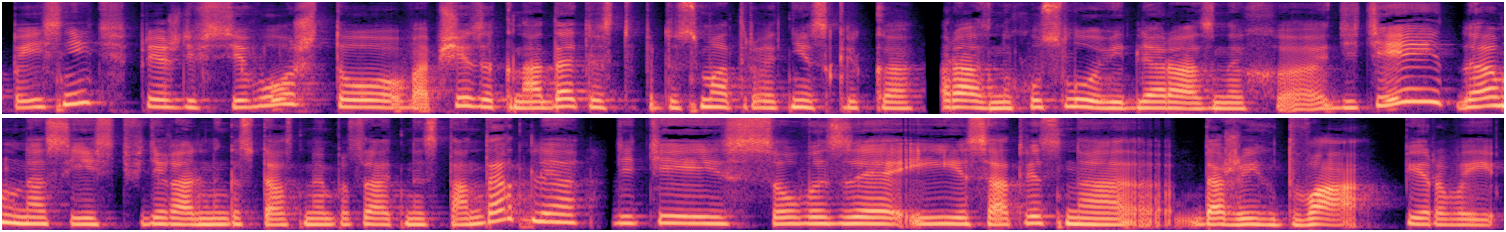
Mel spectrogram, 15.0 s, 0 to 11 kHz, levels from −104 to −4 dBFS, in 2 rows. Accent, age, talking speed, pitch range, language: native, 20-39, 120 wpm, 170-215 Hz, Russian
